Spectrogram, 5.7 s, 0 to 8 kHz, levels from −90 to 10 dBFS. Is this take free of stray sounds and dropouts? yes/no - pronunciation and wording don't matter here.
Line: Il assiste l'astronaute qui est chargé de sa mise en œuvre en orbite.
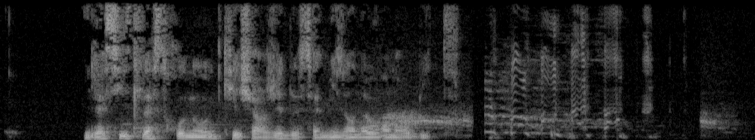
no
